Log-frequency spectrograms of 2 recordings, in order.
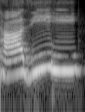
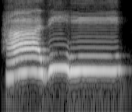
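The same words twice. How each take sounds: First: The marked vowels are kept short. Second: The marked vowels are held long. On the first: The speaker calls it wrong. "So wrong है" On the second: The speaker calls it right. "हमने इसको लॉन्ग करना है और इसको लॉन्ग करना है"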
